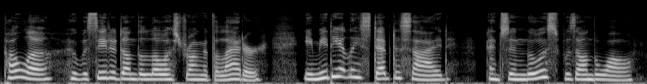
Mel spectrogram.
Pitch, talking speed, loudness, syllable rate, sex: 250 Hz, 195 wpm, -16 LUFS, 5.8 syllables/s, female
